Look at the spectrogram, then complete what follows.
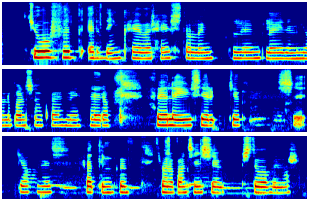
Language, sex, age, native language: Icelandic, female, 18-19, Icelandic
